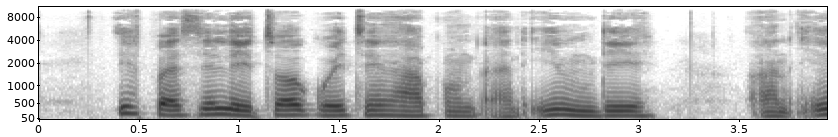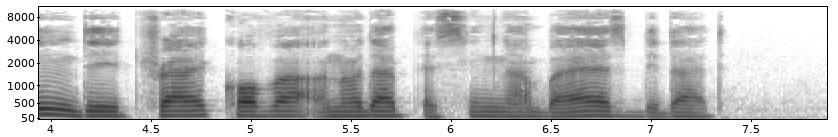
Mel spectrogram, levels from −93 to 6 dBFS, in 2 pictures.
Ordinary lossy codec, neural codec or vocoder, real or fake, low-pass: none; codec, 24 kHz, 0.9 kbps, WavTokenizer, medium speech release version 1; fake; 9.9 kHz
